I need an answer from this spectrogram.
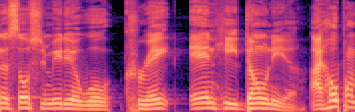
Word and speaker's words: anhedonia: Anhedonia.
